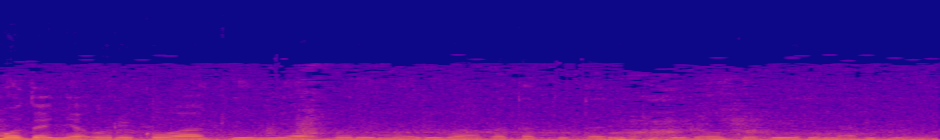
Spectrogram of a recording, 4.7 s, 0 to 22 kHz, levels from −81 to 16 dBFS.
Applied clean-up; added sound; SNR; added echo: none; Breathing; 0 dB; none.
